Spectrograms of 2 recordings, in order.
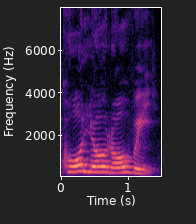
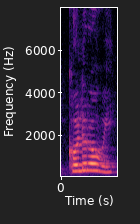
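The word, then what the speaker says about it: кольоровий: So if you want to say colorful in Ukrainian, you would say it like kольоровий, kольоровий.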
